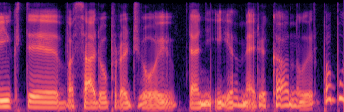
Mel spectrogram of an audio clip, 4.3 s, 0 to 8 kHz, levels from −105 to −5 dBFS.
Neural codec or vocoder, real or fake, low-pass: none; real; 7.2 kHz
